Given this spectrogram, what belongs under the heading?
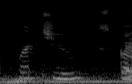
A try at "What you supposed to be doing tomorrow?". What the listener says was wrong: That's one word, not what you. What you supposed to be doing tomorrow?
